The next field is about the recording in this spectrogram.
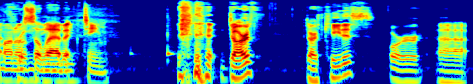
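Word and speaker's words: Caedus: Darth Darth Cadis or uh how do you say it, Jared? Kitus.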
